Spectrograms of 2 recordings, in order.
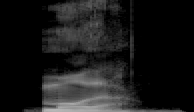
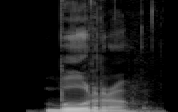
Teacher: Оба задних гласных огубленные, то есть губы вытягиваются вперед трубочкой.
